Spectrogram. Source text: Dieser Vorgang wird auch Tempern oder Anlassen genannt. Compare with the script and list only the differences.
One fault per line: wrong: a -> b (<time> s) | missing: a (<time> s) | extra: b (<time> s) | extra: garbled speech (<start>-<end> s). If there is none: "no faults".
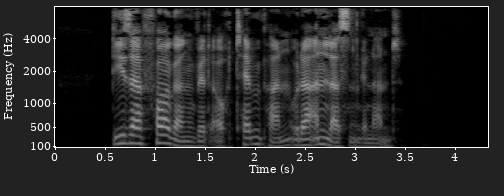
no faults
